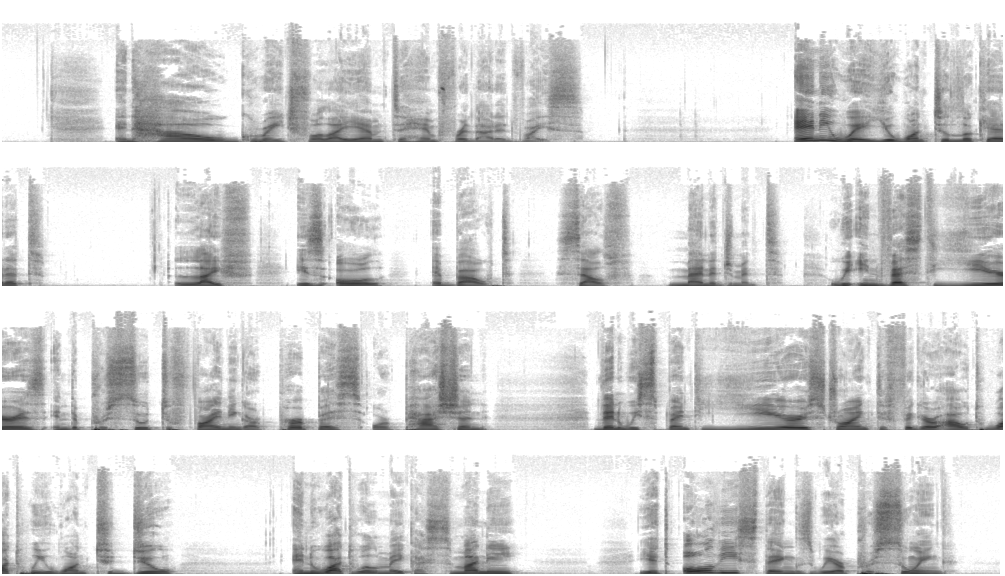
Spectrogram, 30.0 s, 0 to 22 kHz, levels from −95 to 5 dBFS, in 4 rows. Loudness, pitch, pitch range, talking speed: -26 LUFS, 175 Hz, 145-200 Hz, 120 wpm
